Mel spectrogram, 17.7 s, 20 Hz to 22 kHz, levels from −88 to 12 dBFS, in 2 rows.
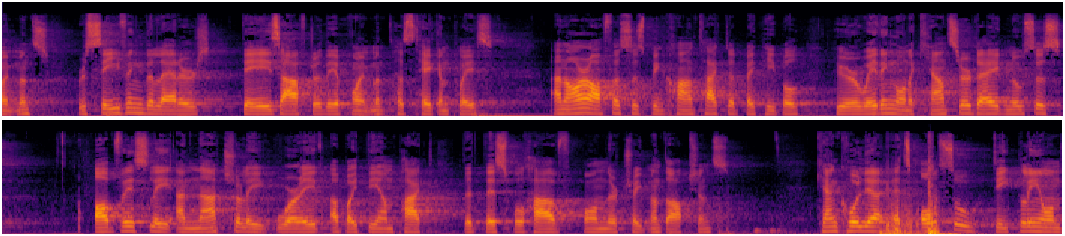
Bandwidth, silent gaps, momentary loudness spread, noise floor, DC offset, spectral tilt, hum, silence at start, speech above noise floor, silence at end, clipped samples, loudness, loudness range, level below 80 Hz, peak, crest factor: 14 kHz; none; 11 LU; -45 dBFS; under 0.1%; -4 dB/octave; none; 0 s; 26 dB; 0 s; under 0.1%; -20 LUFS; 2 LU; -34 dBFS; 0 dBFS; 20 dB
